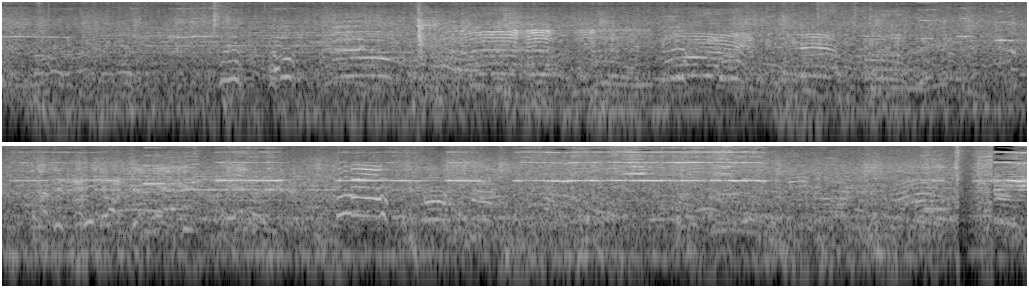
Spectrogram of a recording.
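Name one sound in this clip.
A group of performers shout and chant loudly.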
